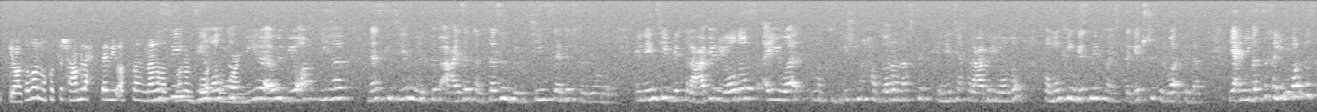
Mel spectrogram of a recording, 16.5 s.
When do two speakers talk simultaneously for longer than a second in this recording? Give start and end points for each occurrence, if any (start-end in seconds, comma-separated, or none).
1.8-3.1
